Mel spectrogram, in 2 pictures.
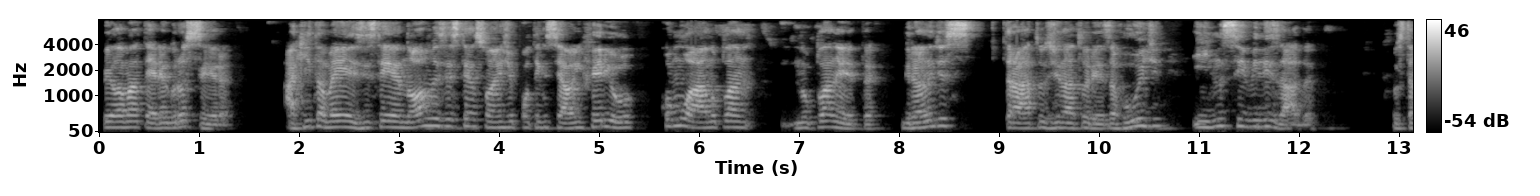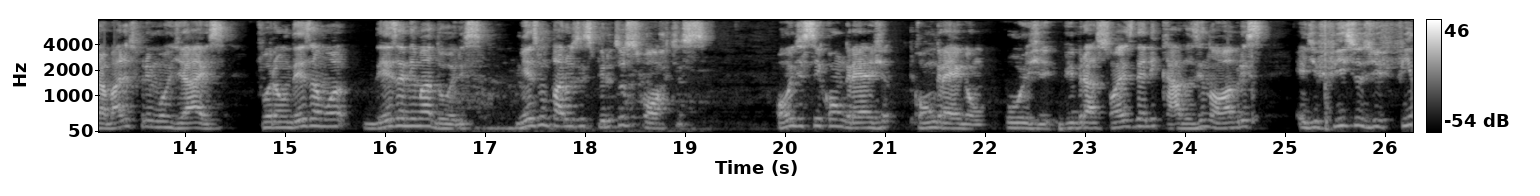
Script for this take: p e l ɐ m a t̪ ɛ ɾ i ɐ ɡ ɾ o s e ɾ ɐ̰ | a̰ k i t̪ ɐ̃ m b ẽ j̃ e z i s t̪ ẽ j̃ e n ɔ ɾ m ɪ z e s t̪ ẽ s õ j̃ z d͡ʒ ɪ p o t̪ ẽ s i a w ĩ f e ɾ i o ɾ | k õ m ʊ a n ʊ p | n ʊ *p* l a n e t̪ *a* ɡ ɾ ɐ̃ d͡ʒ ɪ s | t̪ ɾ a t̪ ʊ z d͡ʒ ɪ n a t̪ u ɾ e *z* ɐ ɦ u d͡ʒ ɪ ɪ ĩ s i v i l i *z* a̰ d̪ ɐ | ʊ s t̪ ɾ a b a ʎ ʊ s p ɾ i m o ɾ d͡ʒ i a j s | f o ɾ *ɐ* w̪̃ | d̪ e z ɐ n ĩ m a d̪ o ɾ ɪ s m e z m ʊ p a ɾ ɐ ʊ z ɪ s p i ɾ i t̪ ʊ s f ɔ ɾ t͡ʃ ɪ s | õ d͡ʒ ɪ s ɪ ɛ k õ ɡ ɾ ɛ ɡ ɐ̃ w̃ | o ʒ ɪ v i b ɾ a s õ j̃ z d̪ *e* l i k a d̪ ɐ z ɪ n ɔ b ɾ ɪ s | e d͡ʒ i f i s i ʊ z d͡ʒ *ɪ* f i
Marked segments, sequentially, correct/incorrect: correct, incorrect, correct, correct, incorrect, correct, correct

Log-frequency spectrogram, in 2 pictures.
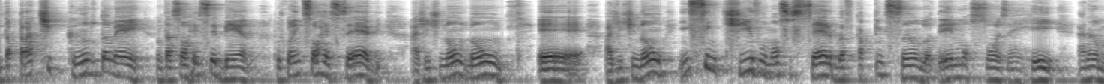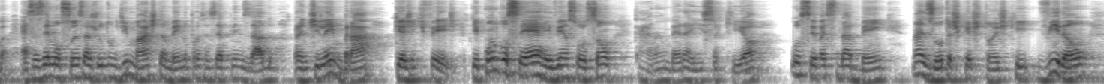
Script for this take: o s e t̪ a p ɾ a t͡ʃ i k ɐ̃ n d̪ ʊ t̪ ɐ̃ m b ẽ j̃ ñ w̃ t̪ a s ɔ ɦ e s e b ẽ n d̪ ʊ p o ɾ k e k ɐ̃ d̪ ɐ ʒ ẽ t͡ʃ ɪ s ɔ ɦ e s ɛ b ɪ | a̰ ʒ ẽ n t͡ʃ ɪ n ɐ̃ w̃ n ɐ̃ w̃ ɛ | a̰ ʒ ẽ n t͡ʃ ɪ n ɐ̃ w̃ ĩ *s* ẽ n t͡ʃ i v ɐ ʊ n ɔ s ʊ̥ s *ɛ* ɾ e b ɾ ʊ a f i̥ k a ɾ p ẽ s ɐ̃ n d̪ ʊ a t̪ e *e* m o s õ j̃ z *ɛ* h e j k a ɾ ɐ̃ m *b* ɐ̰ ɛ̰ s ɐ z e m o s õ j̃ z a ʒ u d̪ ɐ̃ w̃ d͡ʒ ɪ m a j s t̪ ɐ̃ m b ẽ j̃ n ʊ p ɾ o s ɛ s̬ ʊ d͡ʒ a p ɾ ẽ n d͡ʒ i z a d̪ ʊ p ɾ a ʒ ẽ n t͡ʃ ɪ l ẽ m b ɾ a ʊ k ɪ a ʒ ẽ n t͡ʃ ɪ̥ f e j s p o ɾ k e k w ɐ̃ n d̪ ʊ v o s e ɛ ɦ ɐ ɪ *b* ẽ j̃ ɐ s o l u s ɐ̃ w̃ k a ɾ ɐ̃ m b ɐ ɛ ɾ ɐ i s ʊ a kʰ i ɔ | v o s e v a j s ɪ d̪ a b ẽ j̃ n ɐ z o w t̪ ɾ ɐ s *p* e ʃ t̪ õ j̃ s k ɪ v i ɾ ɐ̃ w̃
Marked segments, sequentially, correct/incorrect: correct, correct, correct, correct, correct, incorrect, incorrect

